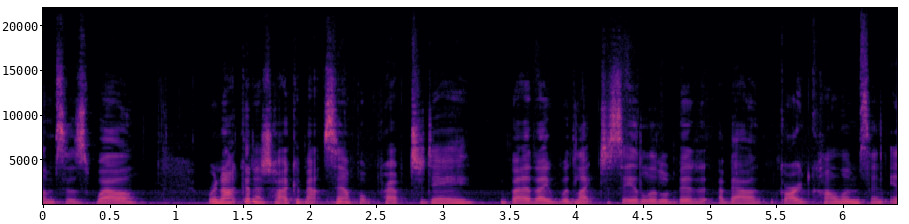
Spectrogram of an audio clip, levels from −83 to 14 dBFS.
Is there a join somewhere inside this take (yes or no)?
no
